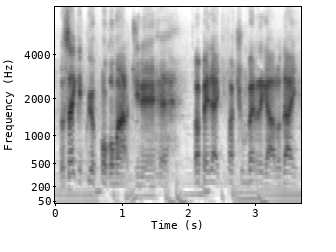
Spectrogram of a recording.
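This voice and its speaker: Brisk man on speakerphone. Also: medium pitch, fairly even intonation, bright, forceful tone. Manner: brisk, hurried and matter-of-fact. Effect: heard over a phone on speakerphone. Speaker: hi-fi shop owner. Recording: muffled speakerphone call with faint music.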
